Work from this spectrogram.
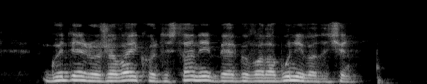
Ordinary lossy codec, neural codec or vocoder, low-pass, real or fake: Opus, 24 kbps; none; 7.2 kHz; real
